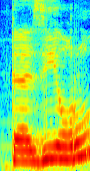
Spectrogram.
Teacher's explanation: را کو پر پڑھنا ہے کیونکہ را پہ پیش ہے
